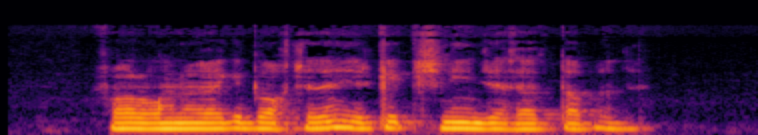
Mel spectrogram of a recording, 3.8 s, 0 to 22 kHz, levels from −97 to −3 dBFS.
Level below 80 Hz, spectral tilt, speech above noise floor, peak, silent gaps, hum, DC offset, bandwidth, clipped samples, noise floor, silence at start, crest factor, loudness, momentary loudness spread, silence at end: -58 dBFS; -8 dB/octave; 46 dB; -8 dBFS; none; none; under 0.1%; 11 kHz; under 0.1%; -67 dBFS; 0.55 s; 14 dB; -23 LUFS; 11 LU; 0.55 s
